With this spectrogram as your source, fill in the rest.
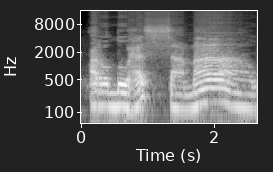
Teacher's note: al-ta'rif ketemu sin al-syamsiyah, haknya tidak panjang tapi langsung masuk ke sin yang mati tadi yang tasydid.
